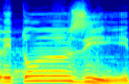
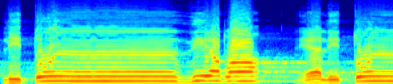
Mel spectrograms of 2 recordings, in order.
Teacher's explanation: Kemudian tidak dibaca litunzi, ya, di sini bukan huruf zai tapi huruf zal, ya, tapi huruf zal. Jadi huruf zal itu tidak berdesis, tidak keluar angin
